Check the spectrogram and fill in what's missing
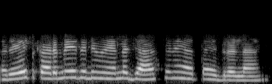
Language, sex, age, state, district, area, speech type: Kannada, female, 30-45, Karnataka, Uttara Kannada, rural, conversation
